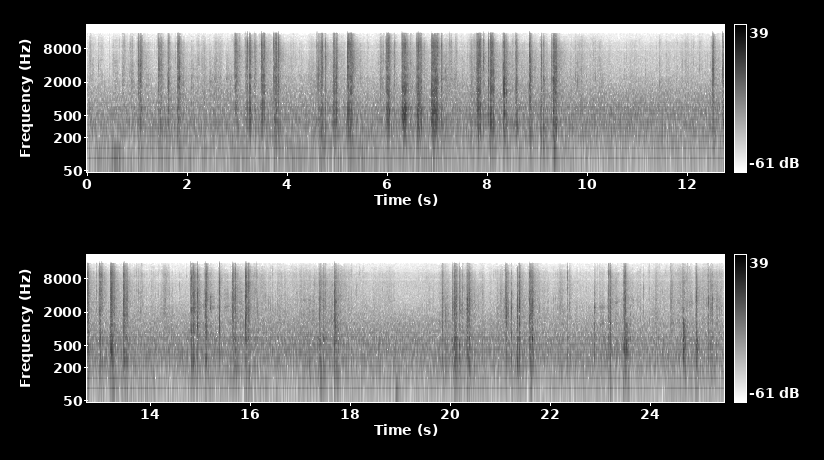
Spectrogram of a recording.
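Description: Hammer tapping nails into the log wall to fasten a tarp: runs of quick, sharp taps, several to a run, with short pauses between the runs.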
